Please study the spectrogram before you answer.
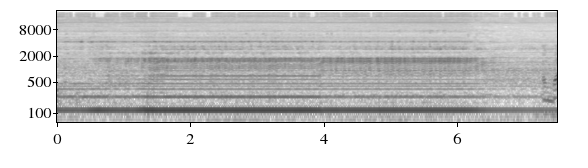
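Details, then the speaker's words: Fieldpiece BP67 vacuum pump on an AC system, valve opened to simulate a micro-fine leak at the compressor shaft seal: steady drone with low pulsing hum shifting in tone as air bleeds in; load change from small leak. "I'm going to open it up again I'm going to represent a little micro fine leak in the shaft sealed very seat compressor right now hear the difference"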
